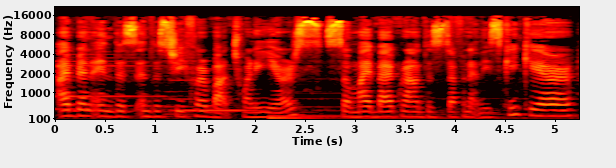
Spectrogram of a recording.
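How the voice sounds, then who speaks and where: A woman from Lebanon, an esthetician and spa co-owner, answering interview questions in a measured, matter-of-fact way. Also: fairly low pitch, steady tone, music in the background.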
